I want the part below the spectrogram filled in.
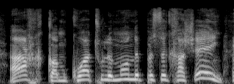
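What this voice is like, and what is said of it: Put-on German accent. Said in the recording (French): “bosser mon accent allemand.”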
